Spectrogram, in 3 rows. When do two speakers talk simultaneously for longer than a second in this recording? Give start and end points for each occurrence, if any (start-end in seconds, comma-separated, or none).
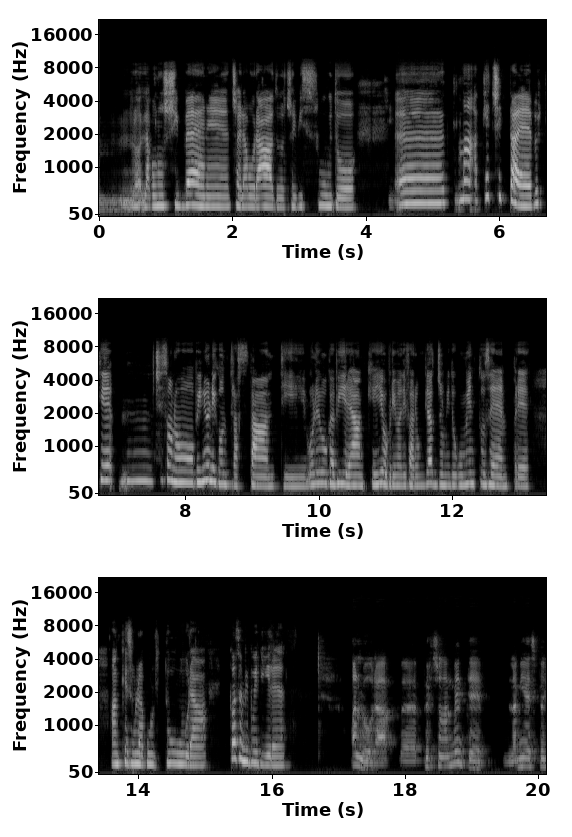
none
